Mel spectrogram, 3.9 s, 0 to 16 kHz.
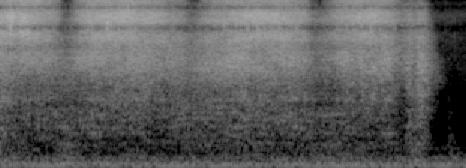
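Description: Tack cloth wiped over wood that has been lightly sanded with 220 grit, giving a steady close rubbing swish in long strokes with slight surges, then stopping at the end.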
